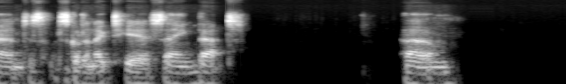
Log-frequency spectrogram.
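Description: A man speaks calmly into a microphone over an online call.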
